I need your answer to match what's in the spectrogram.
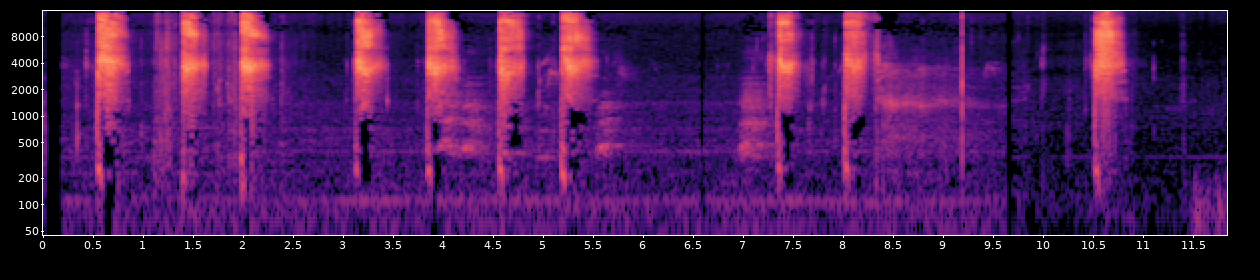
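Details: Male rapid sneezing attack from a sneezing compilation: about nine sharp, hissy sneezes in quick succession with short pauses; sneezing fit.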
